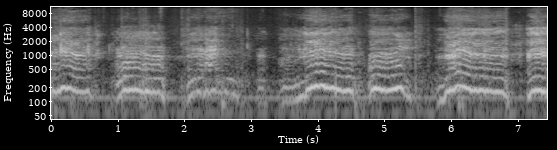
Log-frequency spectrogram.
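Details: German Shepherd puppy, ten weeks old, female, playing: drawn-out, harmonic growl-whines that rise and fall in arcs, repeated about once a second with short gaps, in a fairly quiet room.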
